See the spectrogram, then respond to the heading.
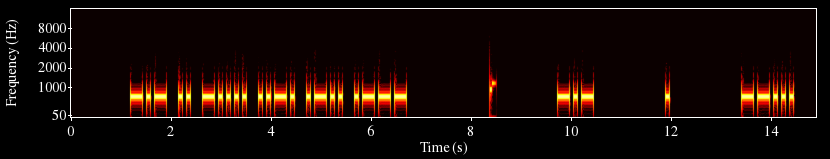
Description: Morse code, heard as a keyed tone, about 15 wpm, spaced as for 10 wpm, 700 Hz. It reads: KI6FLJ KE7
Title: USA Call Signs - 6x Character Spacing - 15wpm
